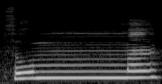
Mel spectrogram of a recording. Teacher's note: mimnya bertasydid dibaca mendengung. Summa, ukuran 2 harokat ya.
